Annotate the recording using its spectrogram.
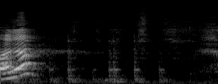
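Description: A paintbrush brushing paint onto a wooden pumpkin cutout: several short, faint scratchy strokes.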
